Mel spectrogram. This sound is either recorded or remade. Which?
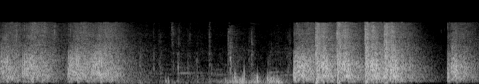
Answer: recorded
